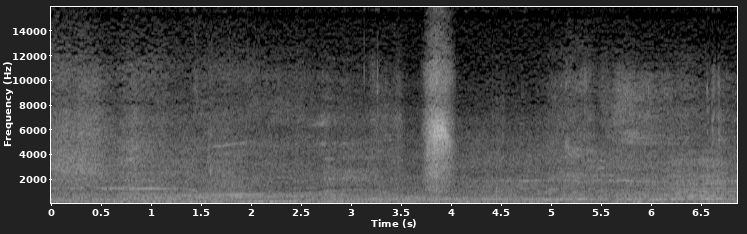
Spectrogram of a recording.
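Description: Race cars circle Midvale Speedway during a night of racing, a continuous loud blend of engine roar and tire noise with pitch shifts as cars pass, no voices heard.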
